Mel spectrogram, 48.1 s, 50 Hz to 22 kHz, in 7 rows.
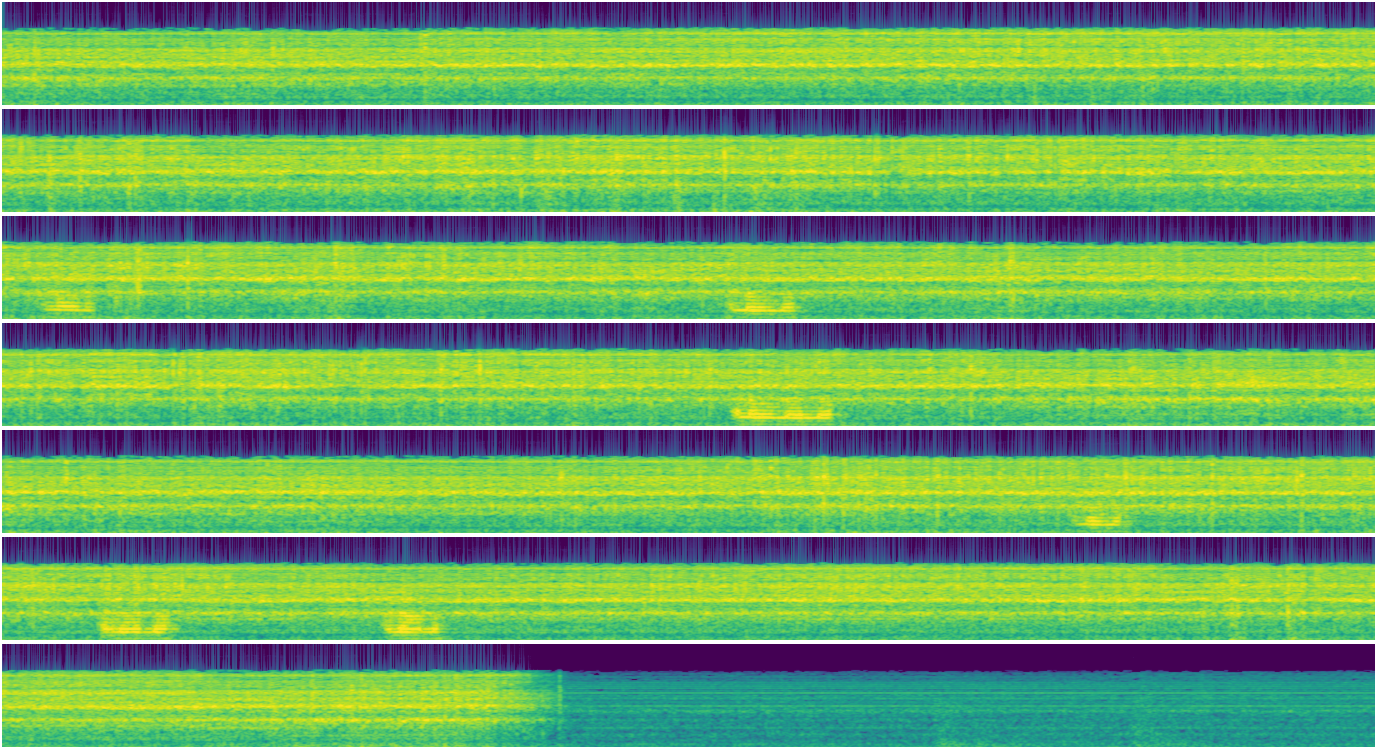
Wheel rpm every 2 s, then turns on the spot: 120, 120, 120, 110, 110, 110, 110, 110, 110, 110, 110, 110, 110, 110, 110, 110, 120, 120, 120, 110, 120, 100, 0, 0.
none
